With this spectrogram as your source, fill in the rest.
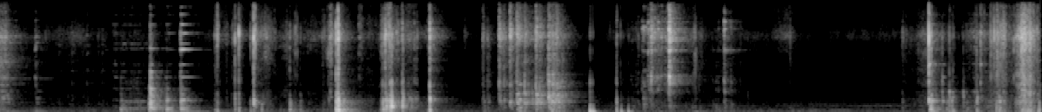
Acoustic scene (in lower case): kitchen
